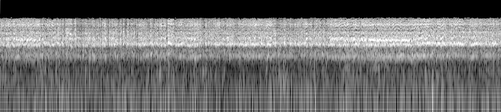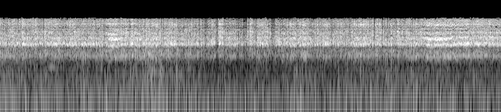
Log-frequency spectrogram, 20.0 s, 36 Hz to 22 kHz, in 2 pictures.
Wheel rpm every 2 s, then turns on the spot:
220, 230, 230, 220, 230, 230, 230, 230, 230, 230.
none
